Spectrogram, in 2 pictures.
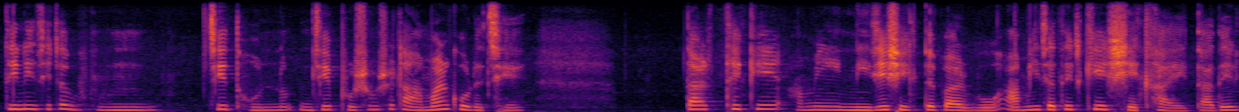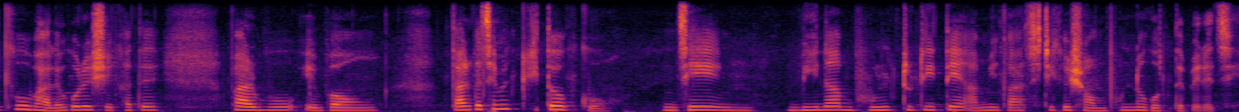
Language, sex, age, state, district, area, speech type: Bengali, female, 18-30, West Bengal, Birbhum, urban, spontaneous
